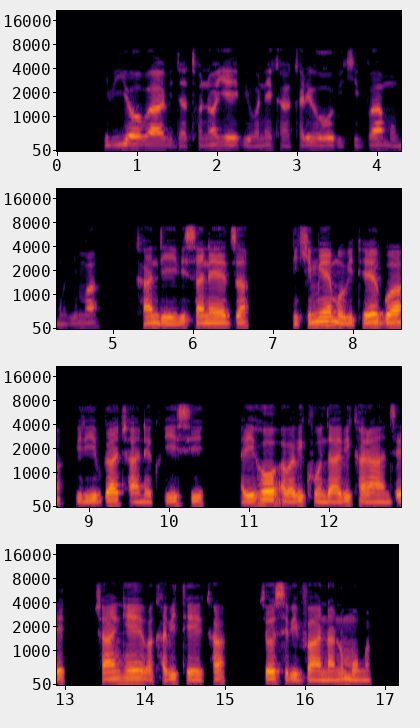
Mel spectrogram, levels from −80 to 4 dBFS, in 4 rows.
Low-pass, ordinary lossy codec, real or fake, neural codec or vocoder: 7.2 kHz; MP3, 64 kbps; real; none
